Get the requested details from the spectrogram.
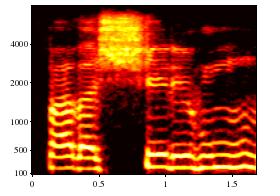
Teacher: র সাকিনের পূর্বে জের এসছে, র বারিক হবে। জি। হার উপরে পেশ এসছে, পেশটি আছে হারাকাত, হারাকাতে পড়াকে তাড়াতাড়ি পড়তে হয়, টান দেওয়া নিষেধ।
